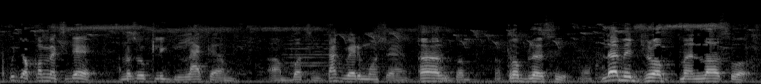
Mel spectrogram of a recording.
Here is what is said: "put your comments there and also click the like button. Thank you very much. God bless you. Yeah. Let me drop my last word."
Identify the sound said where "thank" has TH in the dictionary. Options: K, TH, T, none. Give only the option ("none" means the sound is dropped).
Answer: T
